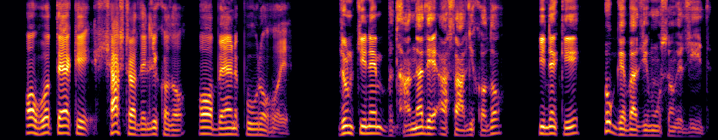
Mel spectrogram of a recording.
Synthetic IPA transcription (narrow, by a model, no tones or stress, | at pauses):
ɔuɔt̪ɛːkeʃaːst̪ɾad̪ɛlɪkʰɔd̪ɔɔːbɛːɽ̃puːɾɔɦo̰ːḛ | d͡zʊɽ̃t̪ɪnɛ̃bɐd̪ʱaːnãd̪ɛʔaːsalɪkʰɔd̪ɔ | t̪ɪnɛ̃ki | sʰoːɡɛbaːd͡zimũsɔ̃ːŋɡɛd͡zḭːd̪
